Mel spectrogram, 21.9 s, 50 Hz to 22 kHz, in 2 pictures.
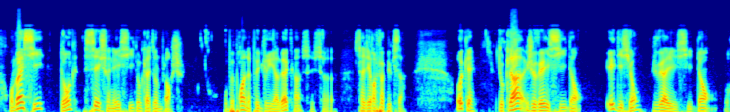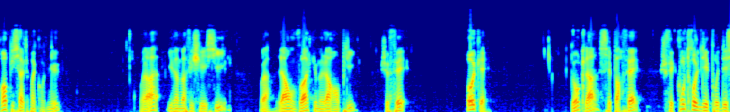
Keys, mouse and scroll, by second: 18.2 click, 18.8-21.9 drag.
